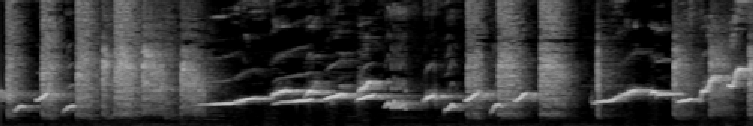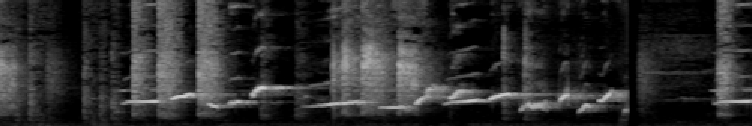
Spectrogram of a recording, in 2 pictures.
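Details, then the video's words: Female white-rumped shama, used to stimulate lazy males into singing: rapid run of bright whistled and chattering notes, rising slurs and sharp buzzy bursts in dense phrases with brief pauses, clean recording without background noise. "Pancingan kicau burung murai batu betina untuk pejantan murai yang malas bunyi"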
